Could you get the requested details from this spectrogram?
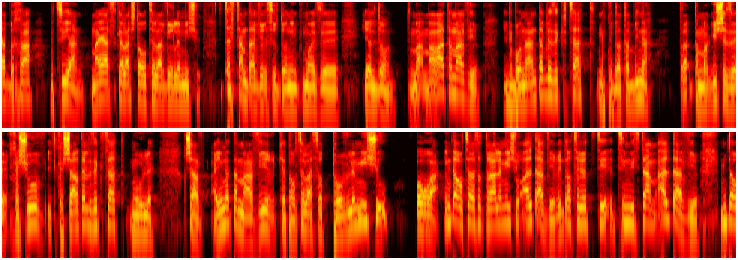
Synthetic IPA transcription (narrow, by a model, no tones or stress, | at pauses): abeχa | met͡sujanmajaːskalaʃeat̪aʁo̞t͡selaːviʁle̞miʃu | at̪ast̪amt̪aːviʁsiʁt̪o̞nimkmo̞eze̞jald̪o̞nma̰ma̰maːt̪amaːviʁ | hit̪bo̞nant̪abe̞ze̞kt͡sat̪ne̞kud̪athabina | ta̰t̪amaʁɡiʃeze̞χaʃuvit̪kaʃaʁt̪aleze̞kt͡sat̪meule̞aχʃava̰imat̪amaːviʁkiat̪aʁot͡se̞laːso̞t̪ːo̞vle̞miʃu | oʁa̰ʔimataʁo̞t͡selaːso̞tʁale̞miʃṵʔa̰lt̪aːviʁimat̪aʁot͡selijo̞t̪t͡sinist̪amʔa̰lt̪aːviʁimat̪a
